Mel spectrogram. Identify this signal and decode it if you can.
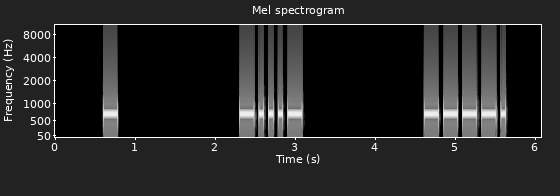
Morse code, heard as a keyed tone, about 20 wpm, spaced as for 5 wpm, 690 Hz. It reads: T<BT>9
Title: 236 Lesson 38e - Letter q - Three Characters 20wpm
